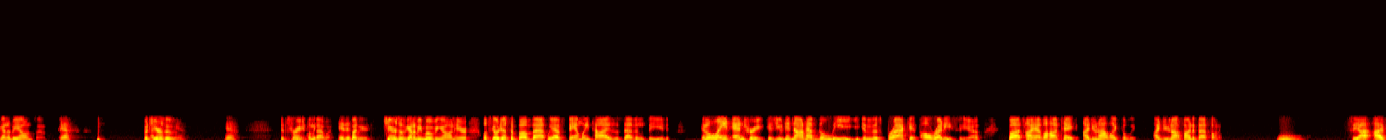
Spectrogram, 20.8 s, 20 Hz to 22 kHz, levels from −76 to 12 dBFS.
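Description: Nothing goes wrong anywhere in the recording, and the ordinary telephone-line sound, with its narrow band topping out around 3.5 kHz, is just what a landline carrying speech normally gives you.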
